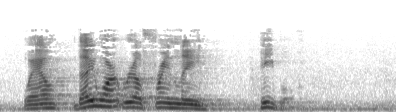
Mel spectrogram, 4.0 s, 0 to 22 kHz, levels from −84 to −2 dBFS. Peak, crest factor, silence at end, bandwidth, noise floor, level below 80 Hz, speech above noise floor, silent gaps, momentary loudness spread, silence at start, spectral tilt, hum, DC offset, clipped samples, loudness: -6 dBFS; 18 dB; 0 s; 7.6 kHz; -46 dBFS; -60 dBFS; 23 dB; none; 15 LU; 0.2 s; -4.5 dB/octave; none; under 0.1%; under 0.1%; -23 LUFS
